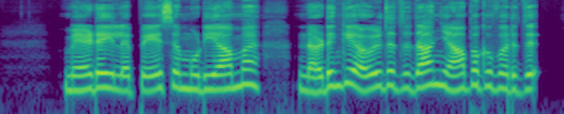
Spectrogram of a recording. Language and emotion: Tamil, sad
